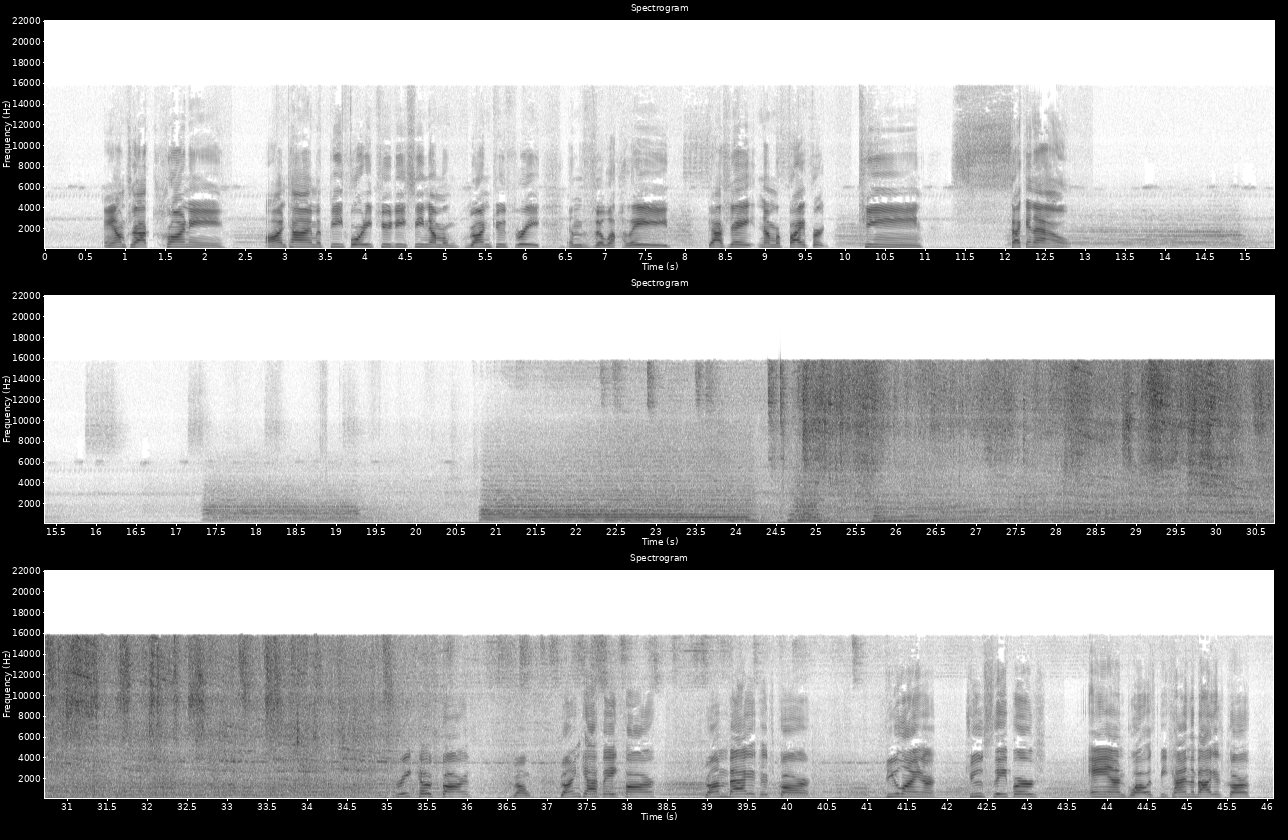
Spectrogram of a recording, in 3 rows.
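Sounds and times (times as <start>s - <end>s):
train passing close by: 0.0s - 46.0s
train horn: 2.3s - 3.0s, 7.1s - 8.3s, 9.8s - 10.6s, 12.0s - 15.5s, 17.3s - 19.8s, 20.7s - 43.9s.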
